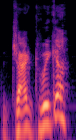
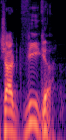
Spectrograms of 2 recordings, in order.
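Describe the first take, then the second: First: The middle consonant sounds like an English w. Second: The middle consonant sounds like an English v. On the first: The speaker calls it wrong. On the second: The speaker calls it right.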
